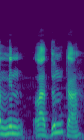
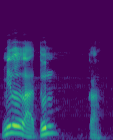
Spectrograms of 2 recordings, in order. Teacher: Jadi perbedaannya idgham bihuna dengan bilahuna, yang pertama yang idgham bihuna tadi adalah melebur dengan sertai dengung, sedangkan idgham bilahuna itu melebur tidak dengan disertai dengung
